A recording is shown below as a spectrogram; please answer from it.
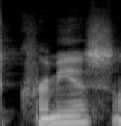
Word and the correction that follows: Timaeus: Let me get there. It's called Timaeus.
